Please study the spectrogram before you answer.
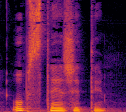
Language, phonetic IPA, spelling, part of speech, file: Ukrainian, [ɔbˈstɛʒete], обстежити, verb, Uk-обстежити.ogg
- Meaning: 1. to inspect, to examine 2. to investigate, to inquire (into), to explore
